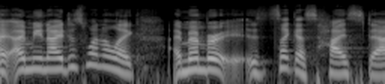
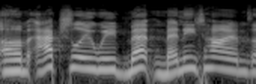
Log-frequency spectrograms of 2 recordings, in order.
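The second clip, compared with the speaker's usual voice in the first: mock annoyed man; 5 semitones higher, 5 dB louder than usual. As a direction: correct her with polite irritation. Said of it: "That, like, angry".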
